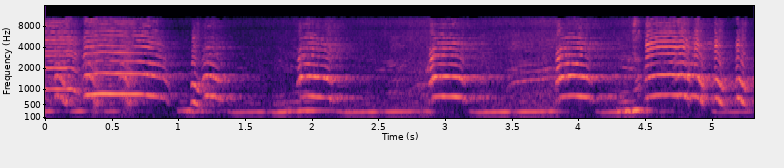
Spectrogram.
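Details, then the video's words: Howler monkeys at New Orleans' Audubon Zoo in August 2008, getting really loud; rough, booming roars in bursts about once a second, each swelling then breaking, over a continuous low drone. "Howler Monkeys"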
